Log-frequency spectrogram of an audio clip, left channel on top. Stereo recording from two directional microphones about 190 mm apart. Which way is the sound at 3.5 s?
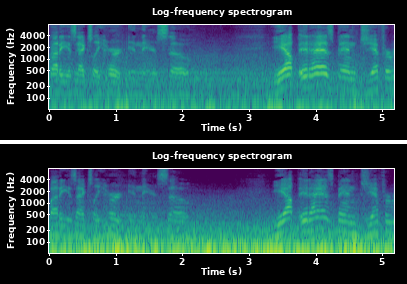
15° left (ahead or behind).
